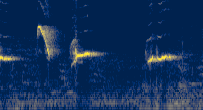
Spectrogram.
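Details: Greater green leafbird lure song, reportedly imitating an eagle: a drawn-out whistle, a bright falling screech, then two more sustained whistled notes, evenly spaced.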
